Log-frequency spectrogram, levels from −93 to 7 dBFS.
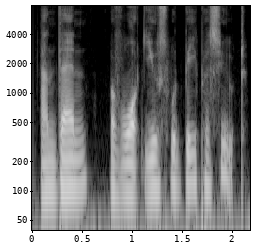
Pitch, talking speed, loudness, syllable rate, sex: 105 Hz, 220 wpm, -20 LUFS, 5.6 syllables/s, male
